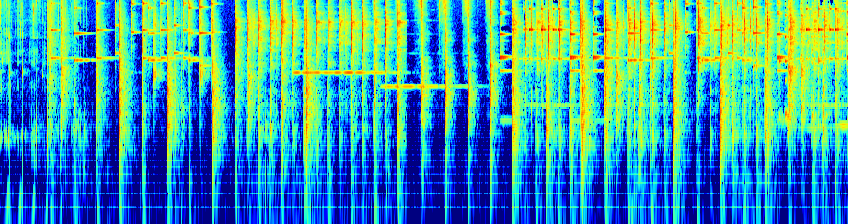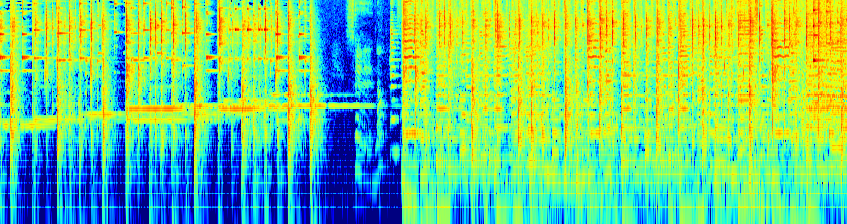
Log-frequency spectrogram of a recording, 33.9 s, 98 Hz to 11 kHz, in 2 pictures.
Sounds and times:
Music: 16.2s - 23.3s, 24.8s - 33.9s.

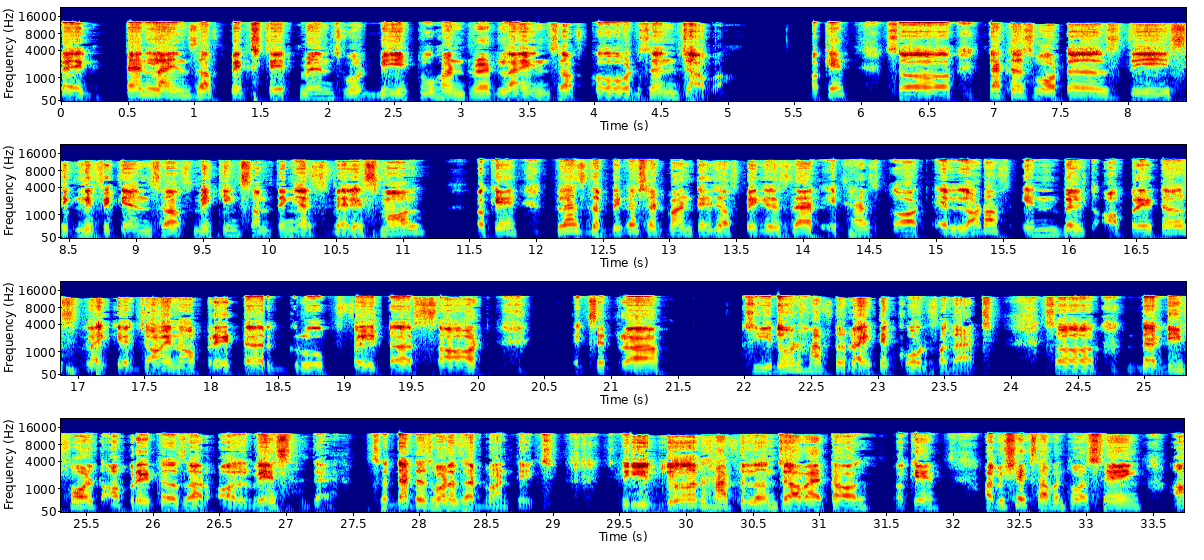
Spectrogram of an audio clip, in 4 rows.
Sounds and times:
Speech: 0.0s - 33.7s.

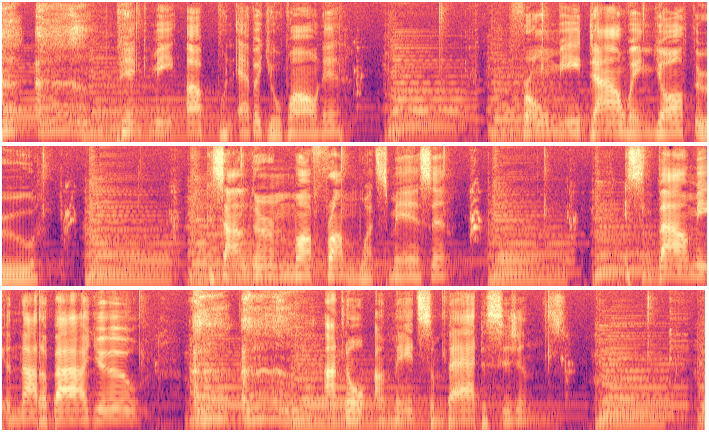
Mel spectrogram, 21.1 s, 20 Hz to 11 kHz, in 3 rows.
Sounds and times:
Music: 0.0s - 21.1s.

